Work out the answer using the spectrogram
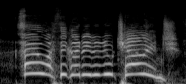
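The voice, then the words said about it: David Beckham impression. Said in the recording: “I do the best David Beckham impression.”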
